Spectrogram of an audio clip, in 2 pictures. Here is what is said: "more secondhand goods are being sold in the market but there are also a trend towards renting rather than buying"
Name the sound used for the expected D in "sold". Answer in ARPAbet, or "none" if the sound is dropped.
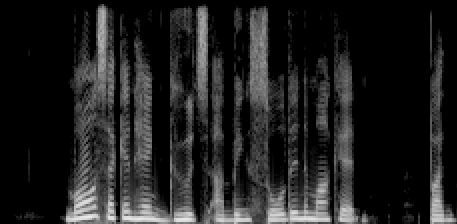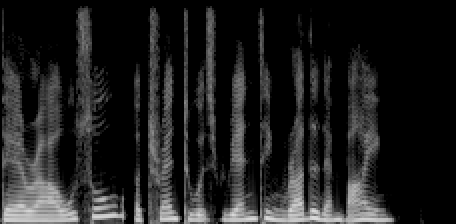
D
